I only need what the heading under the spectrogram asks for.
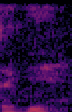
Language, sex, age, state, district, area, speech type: Manipuri, female, 45-60, Manipur, Imphal East, rural, spontaneous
